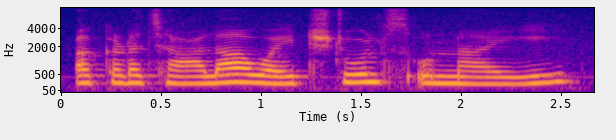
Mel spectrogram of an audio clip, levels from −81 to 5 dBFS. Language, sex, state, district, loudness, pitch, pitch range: Telugu, female, Telangana, Hyderabad, -15 LUFS, 225 Hz, 210-240 Hz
